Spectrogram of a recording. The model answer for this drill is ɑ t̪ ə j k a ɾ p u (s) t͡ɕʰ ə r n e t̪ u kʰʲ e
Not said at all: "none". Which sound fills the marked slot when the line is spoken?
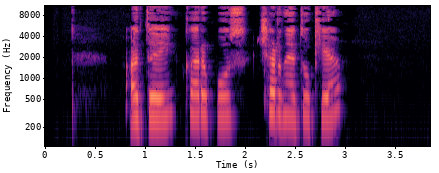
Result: s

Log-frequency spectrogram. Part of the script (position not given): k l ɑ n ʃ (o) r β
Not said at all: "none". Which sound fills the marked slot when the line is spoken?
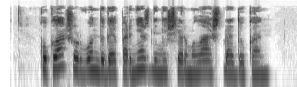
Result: o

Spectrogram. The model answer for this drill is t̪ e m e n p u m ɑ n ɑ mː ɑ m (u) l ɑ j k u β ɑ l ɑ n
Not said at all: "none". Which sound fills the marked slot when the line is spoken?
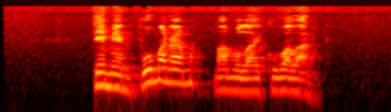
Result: u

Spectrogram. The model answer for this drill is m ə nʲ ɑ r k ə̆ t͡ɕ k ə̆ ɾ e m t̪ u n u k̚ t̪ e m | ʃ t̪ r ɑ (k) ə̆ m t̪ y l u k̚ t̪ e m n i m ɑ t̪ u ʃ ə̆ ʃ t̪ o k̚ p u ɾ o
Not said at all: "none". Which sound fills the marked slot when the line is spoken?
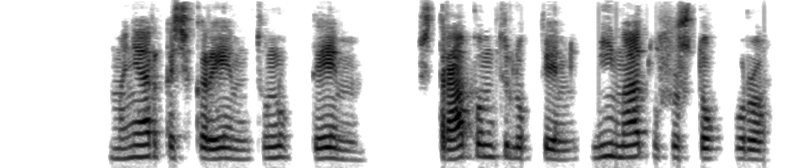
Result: p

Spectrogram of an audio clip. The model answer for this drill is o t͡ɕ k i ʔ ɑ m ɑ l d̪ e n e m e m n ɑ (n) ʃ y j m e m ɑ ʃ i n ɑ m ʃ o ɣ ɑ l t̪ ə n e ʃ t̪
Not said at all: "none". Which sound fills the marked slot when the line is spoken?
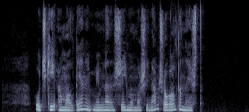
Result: n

